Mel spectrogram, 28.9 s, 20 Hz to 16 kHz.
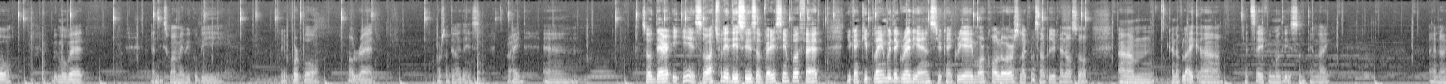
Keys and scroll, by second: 14.4 Escape.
